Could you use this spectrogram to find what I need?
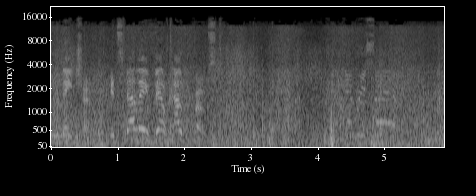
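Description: Wind blows through the sails and rigging.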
